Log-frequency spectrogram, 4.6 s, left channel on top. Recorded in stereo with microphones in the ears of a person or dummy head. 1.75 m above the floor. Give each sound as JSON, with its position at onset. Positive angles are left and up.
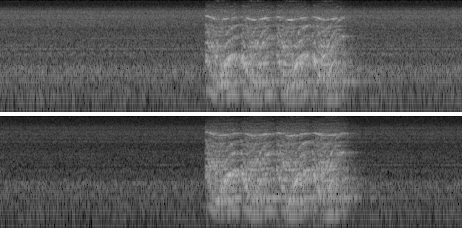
{"t": 2.0, "sound": "an alarm", "side_deg": 5, "distance_m": 1.5}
